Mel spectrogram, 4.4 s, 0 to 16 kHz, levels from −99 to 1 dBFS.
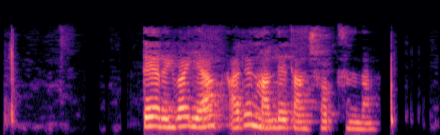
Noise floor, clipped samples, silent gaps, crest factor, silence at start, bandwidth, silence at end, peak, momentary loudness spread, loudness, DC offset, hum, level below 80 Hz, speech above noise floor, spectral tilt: -58 dBFS; under 0.1%; 0.85-0.99 s, 1.22-1.26 s; 18 dB; 0.1 s; 7.8 kHz; 0.65 s; -2 dBFS; 19 LU; -18 LUFS; under 0.1%; none; -66 dBFS; 41 dB; -5.5 dB/octave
